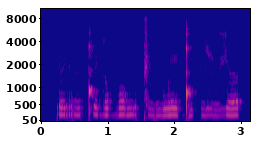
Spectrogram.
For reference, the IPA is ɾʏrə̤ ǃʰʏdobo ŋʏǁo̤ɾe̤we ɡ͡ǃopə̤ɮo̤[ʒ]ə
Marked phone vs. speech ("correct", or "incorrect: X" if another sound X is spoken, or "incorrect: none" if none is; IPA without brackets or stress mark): correct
